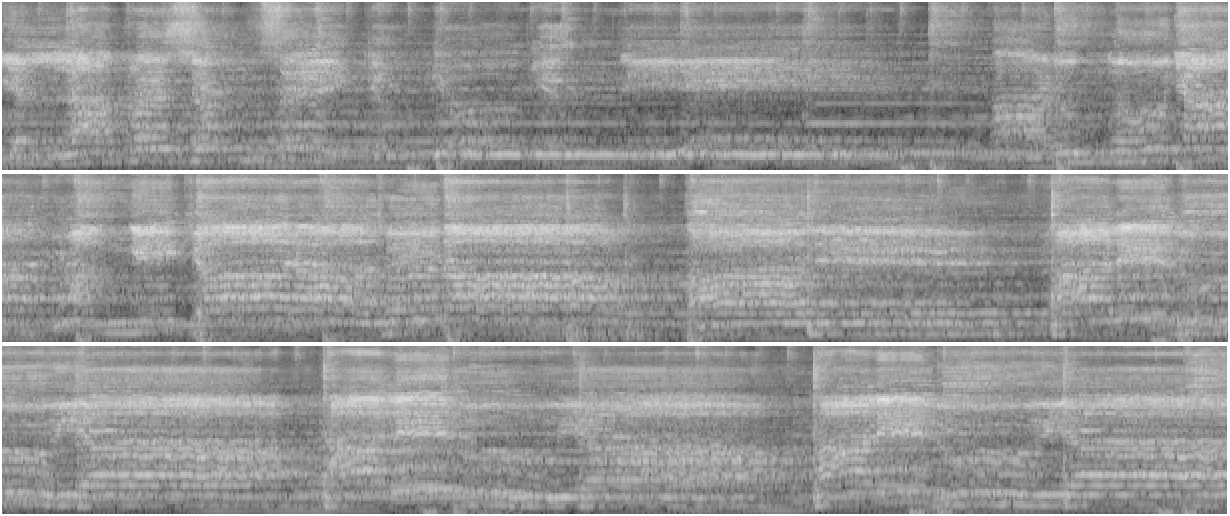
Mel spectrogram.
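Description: Live gospel worship song: several men and women singing together into microphones, accompanied by keyboard and acoustic guitar.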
